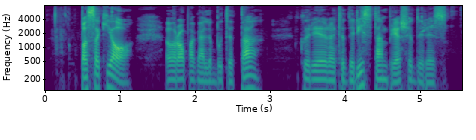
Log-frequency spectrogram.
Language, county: Lithuanian, Kaunas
